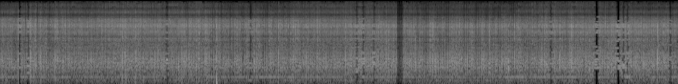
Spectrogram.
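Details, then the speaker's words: MIG welding dirty metal while building a bike lift platform from used pallets: a steady harsh hiss with irregular crackles and pops over the arc, as the contaminated weld surface spits. "A lot of dirt in there, you can hear it."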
